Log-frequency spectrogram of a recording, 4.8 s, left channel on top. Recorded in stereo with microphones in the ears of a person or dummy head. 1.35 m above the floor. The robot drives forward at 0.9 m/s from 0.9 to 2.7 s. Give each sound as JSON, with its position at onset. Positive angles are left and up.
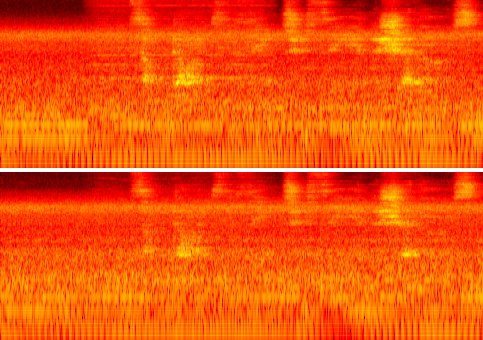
{"t": 1.3, "sound": "whispering", "side_deg": 30, "distance_m": 0.7}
